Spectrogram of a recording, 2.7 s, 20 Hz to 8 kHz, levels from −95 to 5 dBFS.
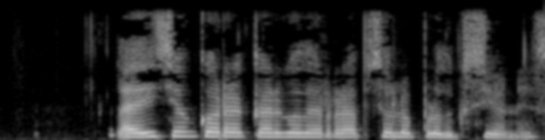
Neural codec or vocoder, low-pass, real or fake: none; 7.2 kHz; real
